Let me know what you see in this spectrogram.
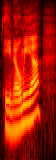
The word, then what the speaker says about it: Anomia: But the game we are now playing that we borrowed from this other family is called Anomia. It's spelled A-N-O-M-I-A.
